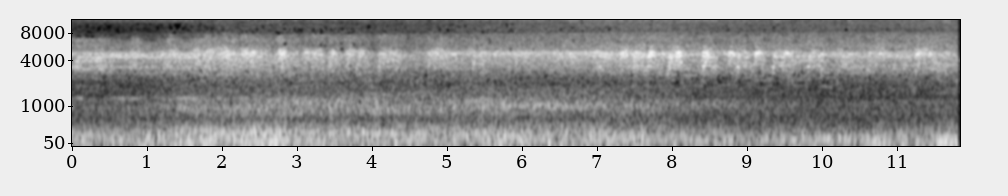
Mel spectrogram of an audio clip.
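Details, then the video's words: Many cicadas singing together along a street in the heat of a heatwave, a steady high hissing drone that swells and eases in rapid waves, layered and unbroken throughout. "폭염속 매미들의 거리합창"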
